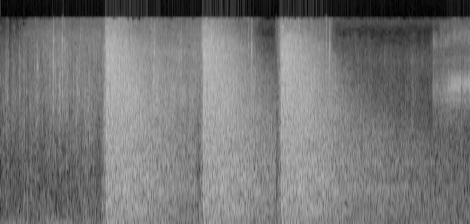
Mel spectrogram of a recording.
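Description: A rifle fires three loud shots, each echoing away.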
